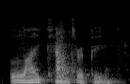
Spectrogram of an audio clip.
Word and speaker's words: lycanthropy: So it actually is pronounced lycanthropy.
